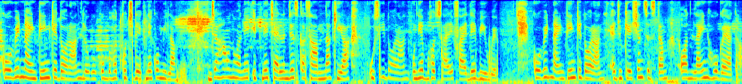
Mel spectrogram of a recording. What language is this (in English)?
Urdu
